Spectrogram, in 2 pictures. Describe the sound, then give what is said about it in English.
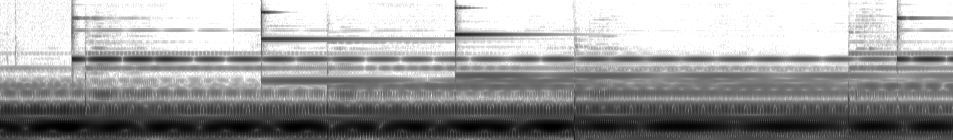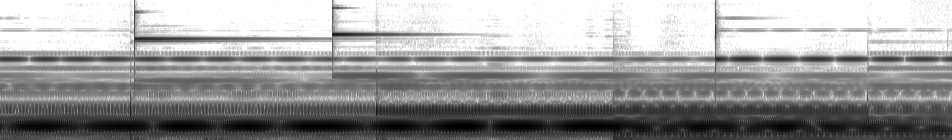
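Meditation bells ring in overlapping layers, struck about a dozen times at uneven intervals. Each strike blooms into a sustained, gently wavering tone over a low, pulsing hum, with no voices. “At the same time, you're having equanimity with the sound by allowing each bell tone to come and go naturally without pushing or pulling on your sensory experience.”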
